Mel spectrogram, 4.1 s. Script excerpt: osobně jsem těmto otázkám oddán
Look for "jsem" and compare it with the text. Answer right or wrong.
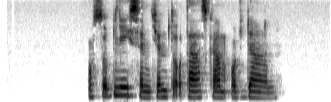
right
